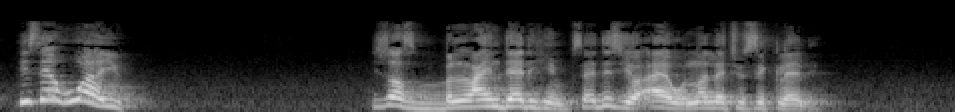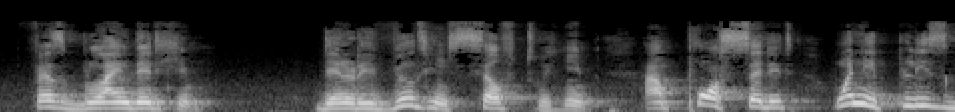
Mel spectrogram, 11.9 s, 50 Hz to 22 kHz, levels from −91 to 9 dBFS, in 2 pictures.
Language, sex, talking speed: English, male, 175 wpm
